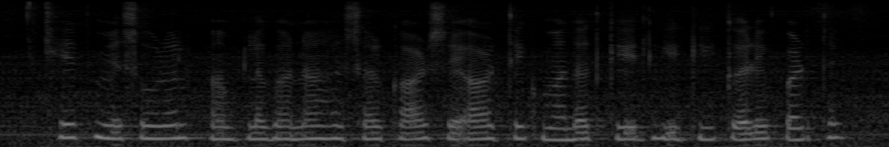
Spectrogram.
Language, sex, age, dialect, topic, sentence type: Magahi, female, 25-30, Southern, agriculture, question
